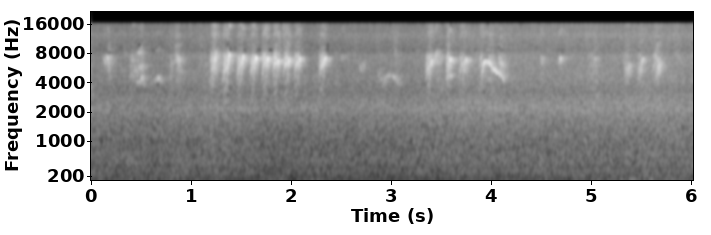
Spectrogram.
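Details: Sunbird singing with rain: a quick burst of thin, very high twittering notes, then shorter trills later, all over a loud steady wash of rainfall.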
